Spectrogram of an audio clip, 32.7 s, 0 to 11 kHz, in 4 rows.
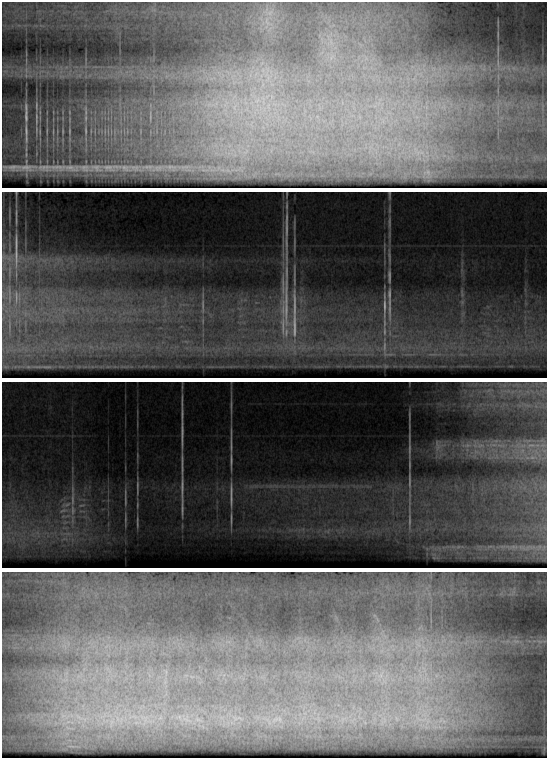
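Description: Class 220 Cross Country Voyager diesel multiple unit passing through the station: it grows loud within the first few seconds and fades away by about ten seconds. After a quieter stretch with a few sharp clicks, a GWR Class 802 IET approaches from about 23 seconds and runs past close by, loudest near the end.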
